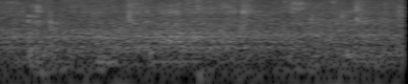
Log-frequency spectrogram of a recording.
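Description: Faint rustling and soft scattered ticks of Bible pages being turned in a hall, over a low steady room hum.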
